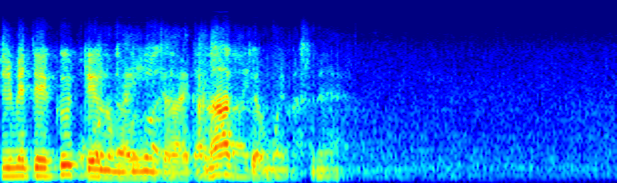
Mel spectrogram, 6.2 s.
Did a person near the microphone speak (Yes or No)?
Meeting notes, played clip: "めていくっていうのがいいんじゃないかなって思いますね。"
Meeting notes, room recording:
Yes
